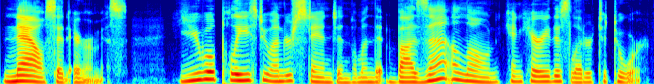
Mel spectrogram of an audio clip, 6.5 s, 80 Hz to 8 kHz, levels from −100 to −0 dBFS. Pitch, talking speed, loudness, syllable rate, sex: 185 Hz, 165 wpm, -19 LUFS, 5.1 syllables/s, female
